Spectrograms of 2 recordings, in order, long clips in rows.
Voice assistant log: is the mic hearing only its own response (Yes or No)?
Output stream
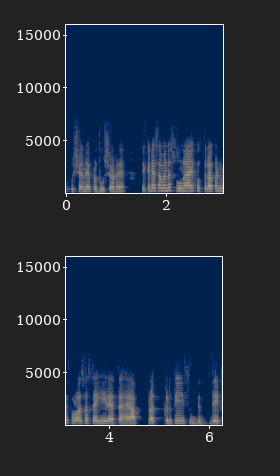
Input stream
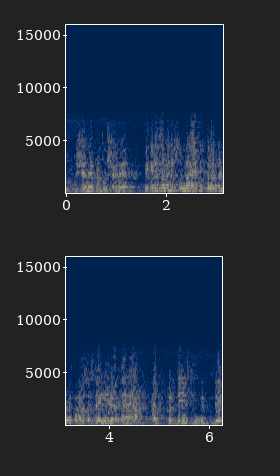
Yes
